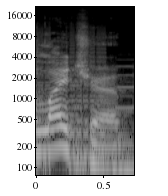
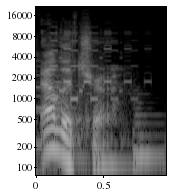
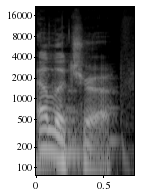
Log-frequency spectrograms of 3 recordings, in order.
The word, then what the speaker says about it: elytra: proper plural of this is aletra not the lytra but elitra this gives good reason to believe that the in-game item is also pronounced eletra not a lightra like seemingly everyone defaults the pronunciation to anyhow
